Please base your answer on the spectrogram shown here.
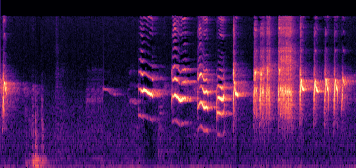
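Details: Grey-cheeked bulbul song used as a lure for training: clear, slurred whistles that bend up and down, then run into quicker, harsher notes repeated about twice a second.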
